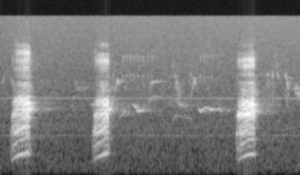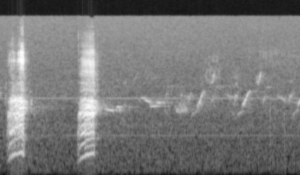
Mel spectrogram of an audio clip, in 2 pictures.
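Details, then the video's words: Mallard hen used by hunters to attract ducks, uttering six spaced, rasping quacks roughly one to two seconds apart, with soft chirping birds in the background. "Ducks hunting by mallard Hen"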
